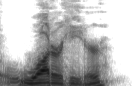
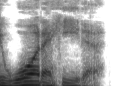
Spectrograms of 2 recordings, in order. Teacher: they don't pronounce the r on the end of the word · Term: drop the RS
